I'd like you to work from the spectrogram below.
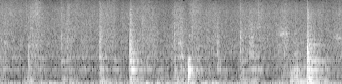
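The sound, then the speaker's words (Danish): A potato egg cake sizzling and crackling in a frying pan on a gas stove, a steady hiss broken by irregular scraping and stirring clatters, with no voices. “Nu får den for meget, kan jeg høre. Nu skal vi lige skrue ned på gassen, og det virker bare.”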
